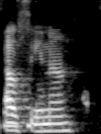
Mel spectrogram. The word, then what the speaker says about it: Alsina: Alsina, is that how you pronounce this? – Alsina.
